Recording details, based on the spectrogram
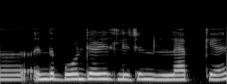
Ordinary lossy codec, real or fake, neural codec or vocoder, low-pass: none; real; none; 5.4 kHz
